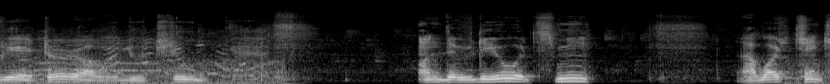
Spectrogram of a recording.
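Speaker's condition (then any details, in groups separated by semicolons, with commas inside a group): Traumatic brain injury; surgery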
